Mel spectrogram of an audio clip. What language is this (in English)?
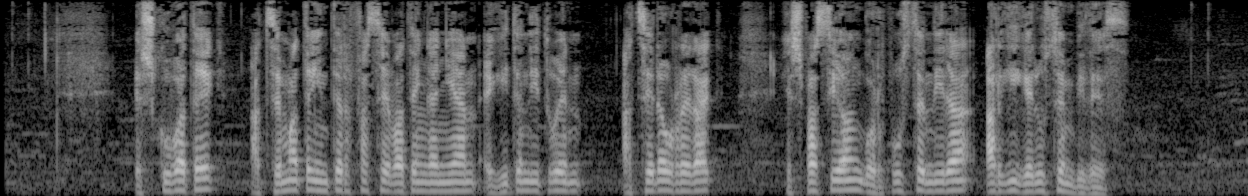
Basque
